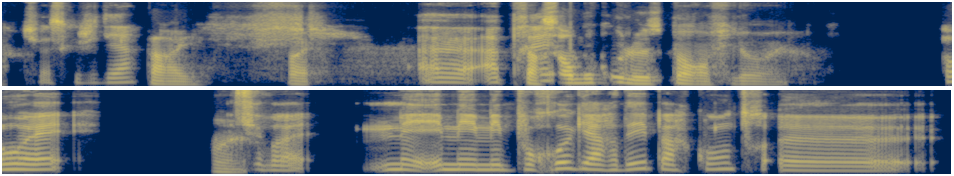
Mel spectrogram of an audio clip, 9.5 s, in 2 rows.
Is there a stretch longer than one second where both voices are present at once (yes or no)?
no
